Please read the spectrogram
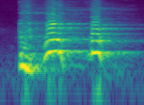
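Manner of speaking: short high-pitched shriek of a laugh; sudden high laugh; high squeal of laughter. Real, not acted. Laughing after the warning.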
